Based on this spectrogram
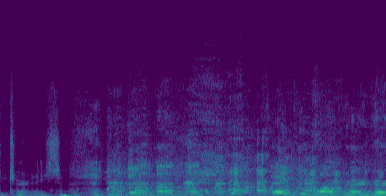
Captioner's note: laughter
